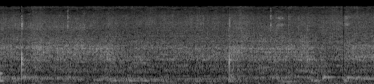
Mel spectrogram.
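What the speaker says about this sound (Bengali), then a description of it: "ভেজে রাখা আলু ফুলকপি দিয়ে খুব ভালো করে নেড়ে নেব" Fried potato and cauliflower pieces are stirred into sizzling masala in a pan, with a steady close hiss and occasional light clicks of the spatula.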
